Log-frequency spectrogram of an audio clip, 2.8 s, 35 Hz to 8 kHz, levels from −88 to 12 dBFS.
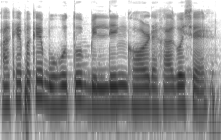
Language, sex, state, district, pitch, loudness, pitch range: Assamese, male, Assam, Kamrup Metropolitan, 140 Hz, -14 LUFS, 130-145 Hz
